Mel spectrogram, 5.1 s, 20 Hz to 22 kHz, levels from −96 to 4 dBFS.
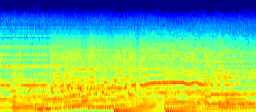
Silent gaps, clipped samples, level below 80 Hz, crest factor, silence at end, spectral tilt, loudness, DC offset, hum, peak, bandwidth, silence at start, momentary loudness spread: none; under 0.1%; -30 dBFS; 14 dB; 0 s; -6.5 dB/octave; -16 LUFS; under 0.1%; none; -2 dBFS; 11.5 kHz; 0 s; 3 LU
